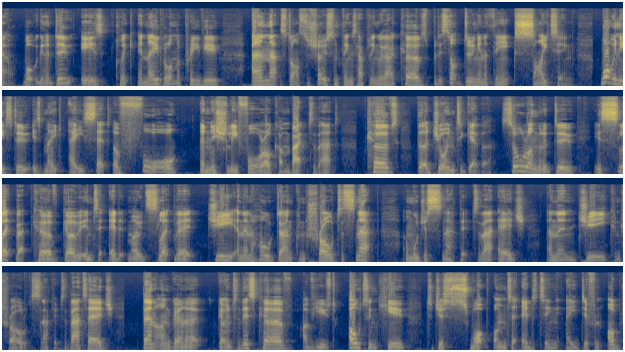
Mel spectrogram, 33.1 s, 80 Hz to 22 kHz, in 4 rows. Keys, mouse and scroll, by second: 0.0 scroll down 1, 0.5 shift+middle click, 3.4 middle click, 4.2 shift+middle click, 4.8 middle click, 7.1 shift+middle click, 7.5 middle click, 8.3 shift+middle click, 8.9-10.9 scroll up 1, 14.0 shift+middle click, 16.9 Tab, 19.3 g, 22.3 ctrl+click, 24.2 g, 25.1 ctrl+click, 25.6 shift+middle click, 27.7 alt+q.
